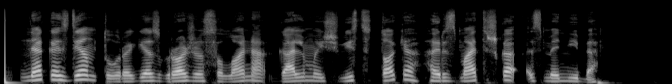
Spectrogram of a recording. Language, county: Lithuanian, Vilnius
